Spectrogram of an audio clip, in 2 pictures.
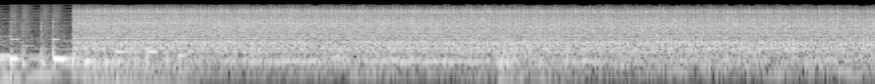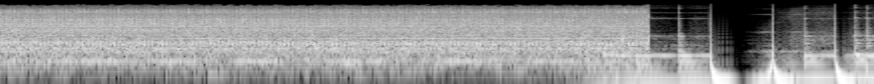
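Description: Volkswagen Polo petrol engine idling steadily with the bonnet open, an even, unchanging running sound that stops suddenly near the end.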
